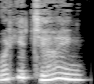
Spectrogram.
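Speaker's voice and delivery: put-on very high, girly nervous awe; high-pitched flustered onlooker; awed valley girl. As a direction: ask timidly in a high girlish voice.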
